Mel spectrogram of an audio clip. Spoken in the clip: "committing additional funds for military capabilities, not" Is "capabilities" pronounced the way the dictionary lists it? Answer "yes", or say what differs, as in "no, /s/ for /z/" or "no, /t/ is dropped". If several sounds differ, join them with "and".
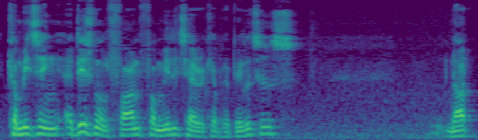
no, /s/ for /t/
